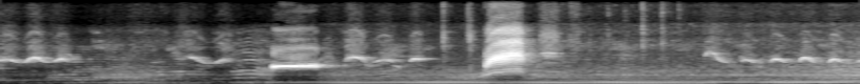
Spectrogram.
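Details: Asian pied starling in full song, giving two loud clear whistled notes among softer scattered chirps and wavering notes, over a steady low hum.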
